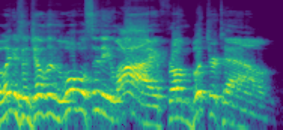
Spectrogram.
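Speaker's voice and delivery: big, booming ring announcer call; wrestling announcer voice. Shown as a demonstration. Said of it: "can you do this in a wrestling announcer voice".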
